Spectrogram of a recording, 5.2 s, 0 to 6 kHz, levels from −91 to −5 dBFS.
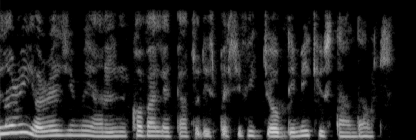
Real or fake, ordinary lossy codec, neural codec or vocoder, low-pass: real; none; none; 5.4 kHz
